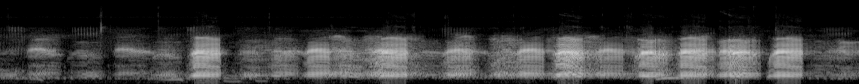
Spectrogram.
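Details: Indian bullfrog, rare yellow frog in nature, giving loud nasal croaks: rich buzzy notes repeated in a steady series roughly every half second, louder toward the end, with softer calls from other frogs behind.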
